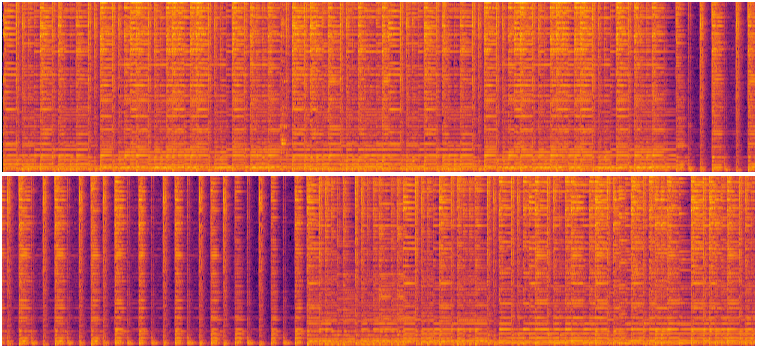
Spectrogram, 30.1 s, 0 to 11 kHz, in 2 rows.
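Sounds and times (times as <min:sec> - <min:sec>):
clean guitar: 0:00.0 - 0:30.1.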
